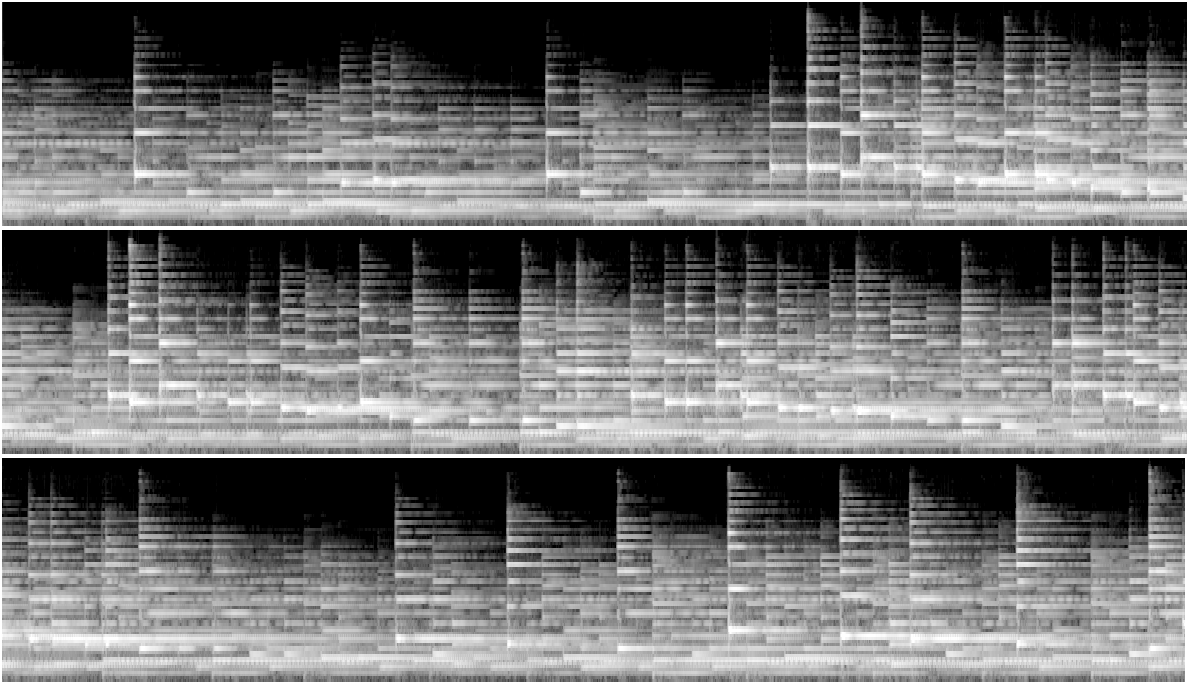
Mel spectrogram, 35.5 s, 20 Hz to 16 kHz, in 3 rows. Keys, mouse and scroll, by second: 4.2-6.5 drag, 8.6-10.6 typing, 8.9 click, 9.3 click, 9.7 click, 10.2 click, 10.4 click, 10.8 click, 14.6-16.2 shift+drag, 16.2-16.9 typing, 16.5 click, 17.0 click, 20.4 click, 22.7 click, 24.5-29.2 typing, 24.9 click, 25.5 click, 25.8 click, 26.2 click, 26.5 click, 27.8 click, 28.8 click, 35.2 right click.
